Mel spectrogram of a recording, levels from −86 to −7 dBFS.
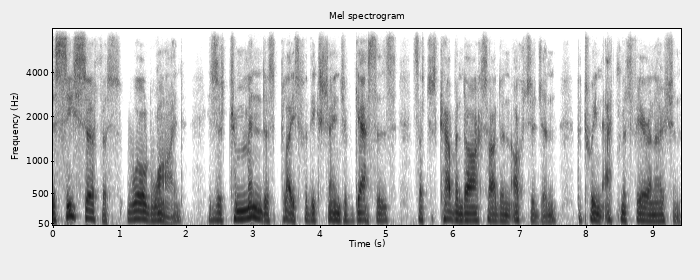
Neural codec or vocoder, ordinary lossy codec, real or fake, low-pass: none; Opus, 16 kbps; real; 7.2 kHz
